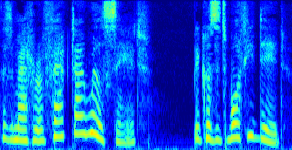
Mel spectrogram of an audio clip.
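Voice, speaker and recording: An anxious young woman on the edge of tears, voice pitched well up and trembling as she pleads, as a woman reader puts her on. The sound is close and dry, as in an audiobook booth. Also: very animated, fast, a little mellow, no room sound. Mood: agitated. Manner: high, tearful, pleading. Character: distressed young woman, emotional and restless.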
